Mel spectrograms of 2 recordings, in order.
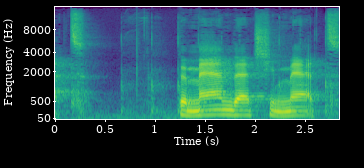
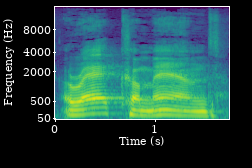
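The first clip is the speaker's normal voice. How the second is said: recommend, slow, leaning on the first syllable; slow teaching stress on recommend; much slower than usual. Shown as a demonstration. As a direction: stretch out recommend and stress it at the start. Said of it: "Vous avez votre accent tonique ici".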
